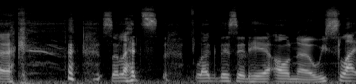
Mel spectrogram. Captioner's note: laughs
